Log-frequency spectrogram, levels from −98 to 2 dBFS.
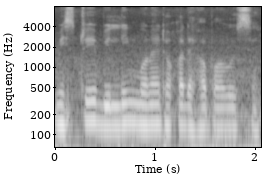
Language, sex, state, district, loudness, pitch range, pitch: Assamese, male, Assam, Kamrup Metropolitan, -16 LUFS, 125-140 Hz, 135 Hz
